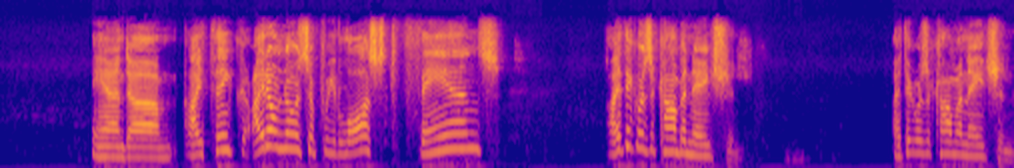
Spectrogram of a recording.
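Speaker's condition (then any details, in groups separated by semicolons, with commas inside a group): No condition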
